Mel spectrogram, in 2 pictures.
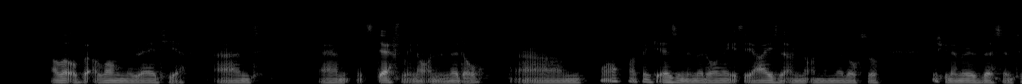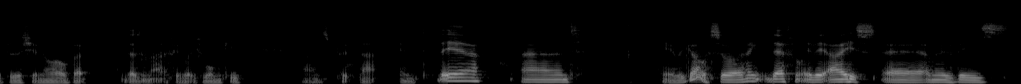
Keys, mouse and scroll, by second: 1.2 middle click, 4.7-5.3 scroll down 1, 5.3 middle click, 5.3 scroll down 1, 8.8 click, 10.0 click, 11.7 middle click, 12.9 click, 15.7 middle click, 16.2-16.6 scroll down 2, 16.6 middle click, 17.1 scroll up 1, 18.2 click, 19.1 click.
